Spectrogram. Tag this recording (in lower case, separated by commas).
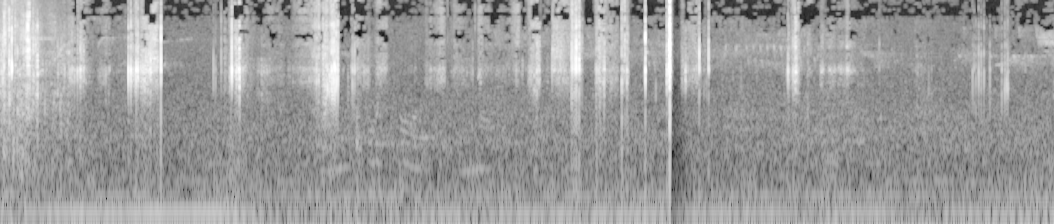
animal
